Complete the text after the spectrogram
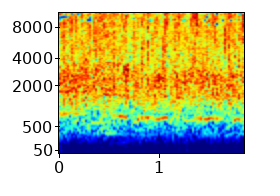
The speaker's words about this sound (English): Come on, if that was you in this place, if you had a mess and God did something, why don't you clap your hands unto the Lord and let him know I'm thankful that you messed with my mess.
